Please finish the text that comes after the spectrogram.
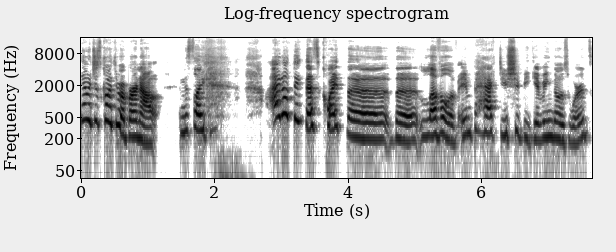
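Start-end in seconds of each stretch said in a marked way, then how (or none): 0.0-1.1 very high, fast, rushed throwaway delivery. Speaker mimics how the listener said something, mimicking a rushed, fast delivery. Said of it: "you say it so fast".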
